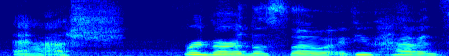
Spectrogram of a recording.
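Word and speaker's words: X Æ A-Xii: username looking ass and that's pronounced Ash I found out found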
